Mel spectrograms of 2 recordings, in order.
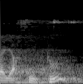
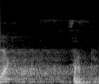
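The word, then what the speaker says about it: يحسب: Karena dalam qiraat sab'ah ada yang baca yahsibu, qiraat kita baca yahsabu.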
